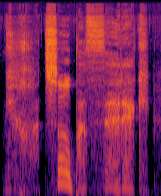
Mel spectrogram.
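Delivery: slow whispered self-reproach; muttered self-disgust. Acted. Narrator scolding himself over unanswered messages, hushed and slow. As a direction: whisper it to yourself, drawn out.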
